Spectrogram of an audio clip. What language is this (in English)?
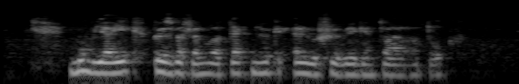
Hungarian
